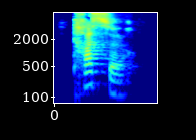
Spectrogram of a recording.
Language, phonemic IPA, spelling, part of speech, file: French, /tʁa.sœʁ/, traceur, noun, LL-Q150 (fra)-traceur.wav
- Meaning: 1. tracer (person who traces), plotter (person who plots a line) 2. tracer (visible projectile) 3. plotter (machine that draws technical drawings) 4. yamakasi (person who practices parkour)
